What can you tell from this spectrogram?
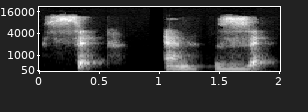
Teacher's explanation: then we have s and Z as in sit and zip they use the tongue tip and a tooth ridge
